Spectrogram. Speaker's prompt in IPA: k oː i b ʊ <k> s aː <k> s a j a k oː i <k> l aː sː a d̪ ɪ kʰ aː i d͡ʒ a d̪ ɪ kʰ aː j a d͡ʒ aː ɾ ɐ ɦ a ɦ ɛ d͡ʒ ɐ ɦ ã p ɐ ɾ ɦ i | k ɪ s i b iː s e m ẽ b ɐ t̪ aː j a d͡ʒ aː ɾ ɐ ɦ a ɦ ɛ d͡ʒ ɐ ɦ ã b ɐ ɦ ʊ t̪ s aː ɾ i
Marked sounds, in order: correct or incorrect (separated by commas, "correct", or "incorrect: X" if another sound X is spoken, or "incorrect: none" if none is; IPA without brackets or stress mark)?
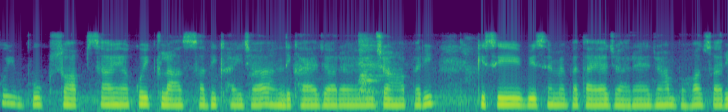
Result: correct, incorrect: p, correct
